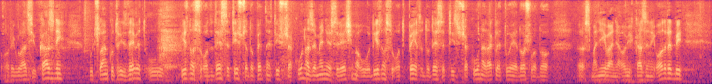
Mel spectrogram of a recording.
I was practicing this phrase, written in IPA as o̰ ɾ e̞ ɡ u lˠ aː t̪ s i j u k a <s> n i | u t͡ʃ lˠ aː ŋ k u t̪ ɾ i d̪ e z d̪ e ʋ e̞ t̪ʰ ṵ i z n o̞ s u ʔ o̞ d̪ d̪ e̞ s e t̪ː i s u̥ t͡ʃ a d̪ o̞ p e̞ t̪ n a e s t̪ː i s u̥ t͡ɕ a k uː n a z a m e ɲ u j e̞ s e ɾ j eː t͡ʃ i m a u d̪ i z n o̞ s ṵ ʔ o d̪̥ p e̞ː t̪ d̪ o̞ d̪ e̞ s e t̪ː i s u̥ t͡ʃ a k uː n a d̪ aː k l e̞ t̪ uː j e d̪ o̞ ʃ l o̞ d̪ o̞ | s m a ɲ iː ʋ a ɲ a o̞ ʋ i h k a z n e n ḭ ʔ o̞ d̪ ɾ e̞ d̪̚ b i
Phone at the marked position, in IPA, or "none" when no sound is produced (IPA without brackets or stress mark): z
